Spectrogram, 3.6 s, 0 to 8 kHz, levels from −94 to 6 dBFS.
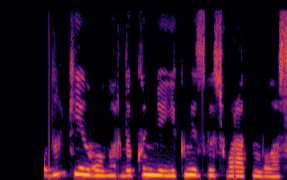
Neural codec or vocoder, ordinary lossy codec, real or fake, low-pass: none; none; real; none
